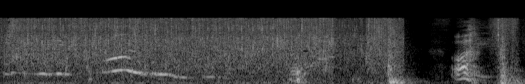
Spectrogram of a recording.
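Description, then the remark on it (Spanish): Heavy rain pours in a steady, dense hiss, with a few dull thuds and splashes. A brief high, wavering cry and short vocal sounds rise over it near the end. “¡Qué fuerte está lloviendo”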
